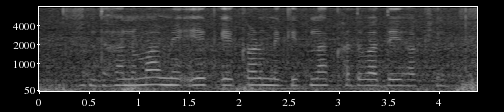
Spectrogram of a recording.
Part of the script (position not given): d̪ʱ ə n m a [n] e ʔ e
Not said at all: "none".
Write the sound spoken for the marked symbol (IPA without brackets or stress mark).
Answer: m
